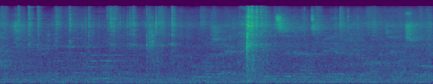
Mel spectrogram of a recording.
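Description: Supermarket hall background noise with faint distant voices, and one sharp clatter about three and a half seconds in.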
